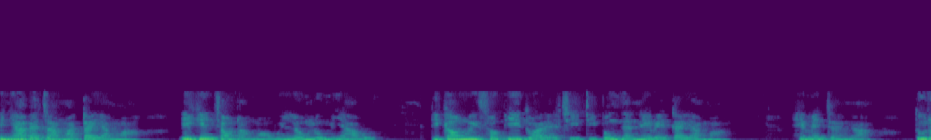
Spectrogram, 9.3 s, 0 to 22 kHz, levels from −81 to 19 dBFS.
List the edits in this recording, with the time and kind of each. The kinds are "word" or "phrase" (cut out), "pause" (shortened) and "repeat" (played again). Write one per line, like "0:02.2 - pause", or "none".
none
